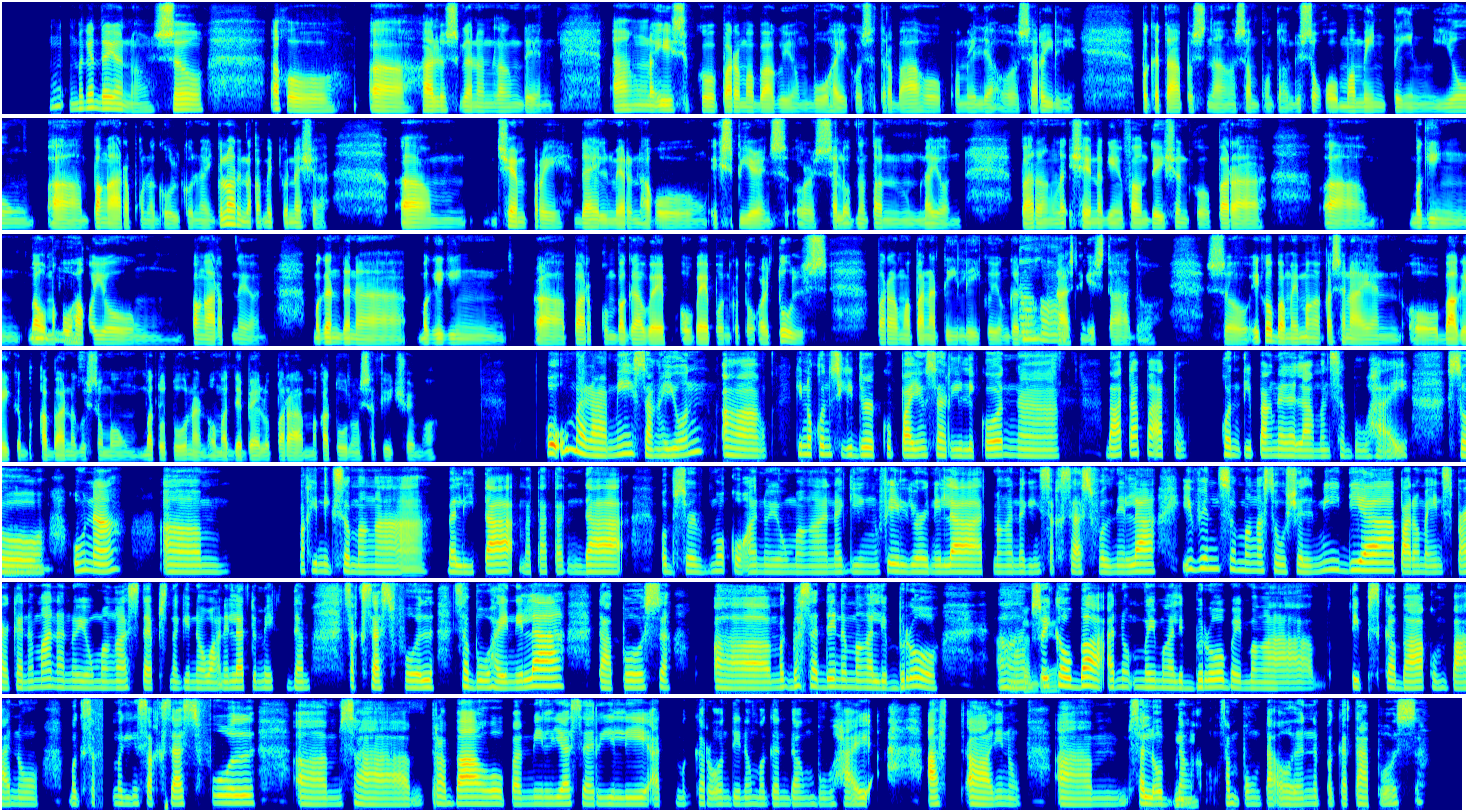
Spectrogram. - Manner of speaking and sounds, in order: tapping; other background noise; in English: "to make them successful"; breath
- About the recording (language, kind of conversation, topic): Filipino, unstructured, Paano mo nakikita ang sarili mo sa loob ng sampung taon?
